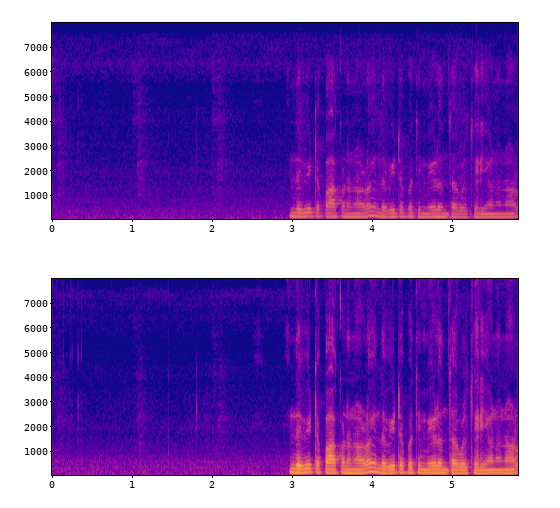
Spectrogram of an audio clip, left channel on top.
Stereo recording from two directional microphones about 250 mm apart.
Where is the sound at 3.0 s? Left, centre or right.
Right.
